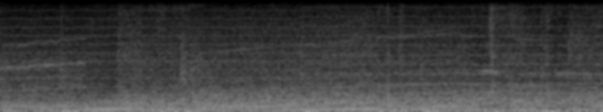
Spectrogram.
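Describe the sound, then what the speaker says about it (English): A Honda Beat in Forza Horizon on auto drive, engine note loud and continuous with tire noise and skidding as the car rips around, no voices over it. "you can turn on a cinematic camera and just watch your car rip around"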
